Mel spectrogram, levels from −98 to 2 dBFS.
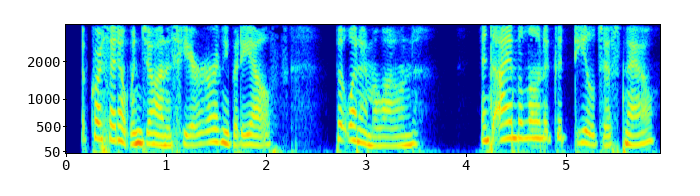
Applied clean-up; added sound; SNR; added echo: neural mask model DeepFilterNet 3.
